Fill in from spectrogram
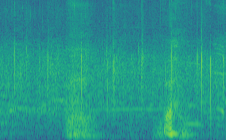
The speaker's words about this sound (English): Clap your hands unto the Lord, and you may be seated.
